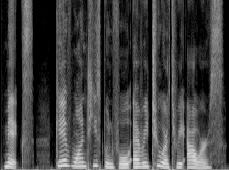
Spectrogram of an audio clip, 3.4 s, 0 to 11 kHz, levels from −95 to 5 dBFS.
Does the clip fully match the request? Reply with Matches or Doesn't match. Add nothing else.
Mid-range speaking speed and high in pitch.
Matches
